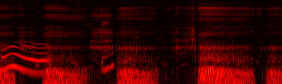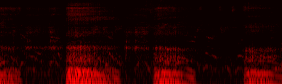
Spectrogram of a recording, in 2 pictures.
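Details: Sissy, a female Airedale Terrier playing with her new toy, gives a long series of deep, gravelly growls in uneven bursts; a brief higher rising vocal sound opens the sequence.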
